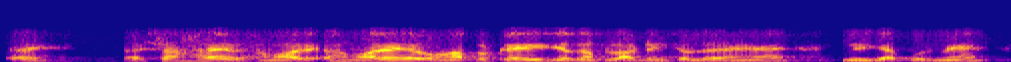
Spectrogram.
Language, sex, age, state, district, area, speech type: Hindi, male, 45-60, Uttar Pradesh, Bhadohi, urban, conversation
